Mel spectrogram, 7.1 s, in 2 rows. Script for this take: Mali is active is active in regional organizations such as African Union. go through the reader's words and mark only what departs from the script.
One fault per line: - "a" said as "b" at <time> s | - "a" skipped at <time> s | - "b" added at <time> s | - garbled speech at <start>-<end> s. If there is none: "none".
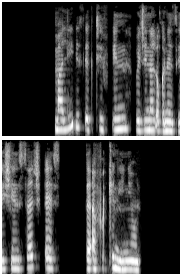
- "is active" skipped at 2.1 s
- "the" added at 5.2 s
